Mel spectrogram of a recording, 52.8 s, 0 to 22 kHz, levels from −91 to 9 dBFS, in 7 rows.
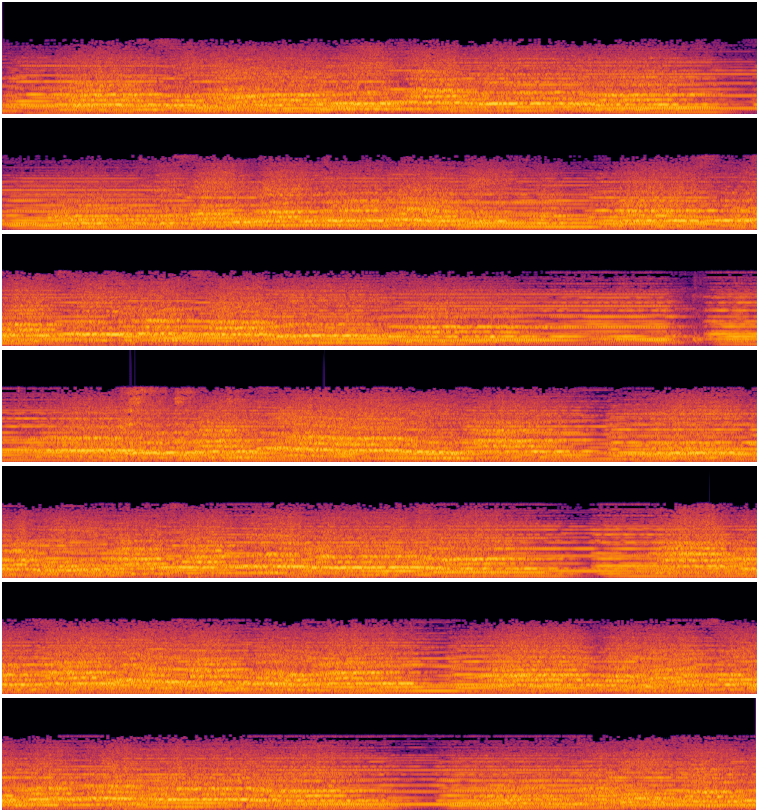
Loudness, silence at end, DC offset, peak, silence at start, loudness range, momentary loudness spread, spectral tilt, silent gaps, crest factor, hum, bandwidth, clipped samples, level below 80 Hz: -7 LUFS; 0 s; under 0.1%; 0 dBFS; 0 s; 2 LU; 4 LU; -5 dB/octave; none; 6 dB; none; 5.8 kHz; under 0.1%; -32 dBFS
